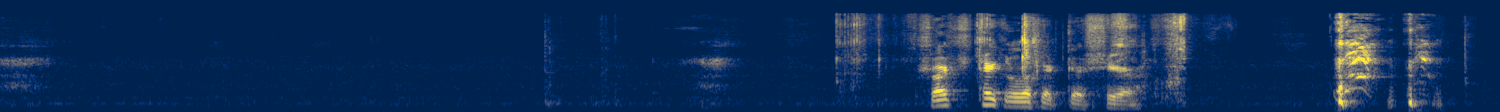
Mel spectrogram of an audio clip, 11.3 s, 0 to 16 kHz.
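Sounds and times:
speech: 0:07.0 - 0:08.7
person coughing harshly: 0:10.0 - 0:10.9.

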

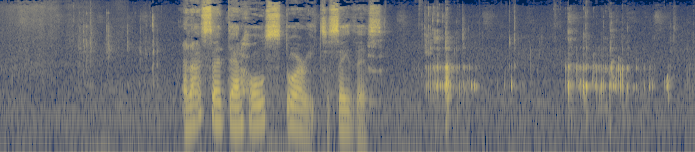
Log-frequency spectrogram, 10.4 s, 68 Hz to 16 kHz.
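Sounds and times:
speech: 0:02.8 - 0:05.8
sipping and swallowing water: 0:06.3 - 0:10.4.

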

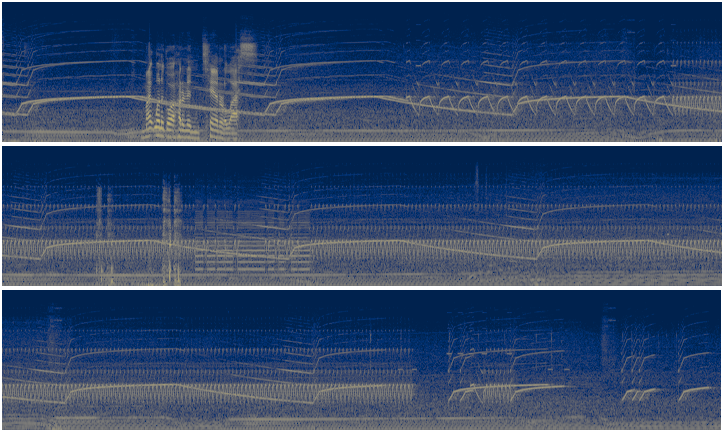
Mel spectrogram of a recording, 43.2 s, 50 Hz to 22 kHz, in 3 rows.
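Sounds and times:
police car siren responding code three: 0:00.0 - 0:40.4, 0:41.0 - 0:43.1
speech: 0:02.8 - 0:05.1
short harsh horn-like blast of police car: 0:17.4 - 0:20.8.

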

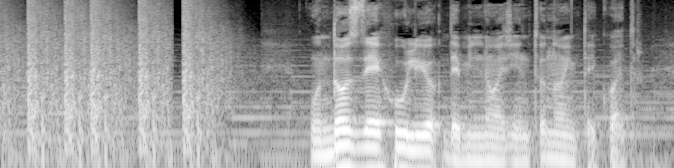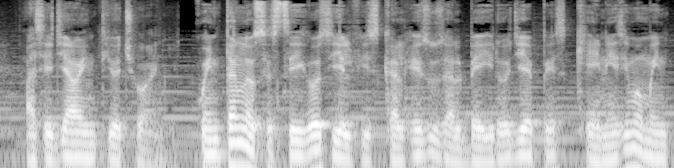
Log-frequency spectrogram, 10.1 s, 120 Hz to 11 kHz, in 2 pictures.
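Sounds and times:
burst of gunfire: 0:00.0 - 0:01.9
speech: 0:02.3 - 0:10.1.

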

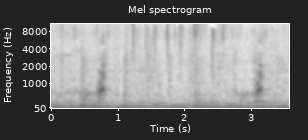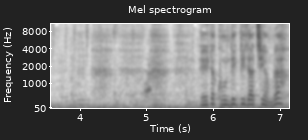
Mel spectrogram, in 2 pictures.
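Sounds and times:
rushing noise: 0:00.0 - 0:07.1
dog barking while tracking a scent along a road: 0:00.7 - 0:00.9, 0:03.0 - 0:03.3
speech: 0:05.8 - 0:07.1.

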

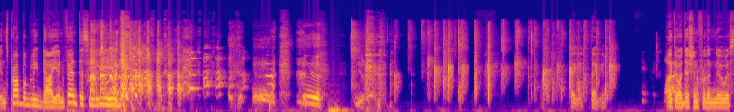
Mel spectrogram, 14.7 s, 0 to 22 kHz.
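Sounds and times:
speech: 0:00.0 - 0:02.8, 0:06.2 - 0:06.6, 0:11.5 - 0:12.3, 0:13.3 - 0:14.6
people chuckling: 0:01.8 - 0:08.0
people groaning: 0:04.6 - 0:07.6
applause as a few people clap: 0:07.0 - 0:12.4.

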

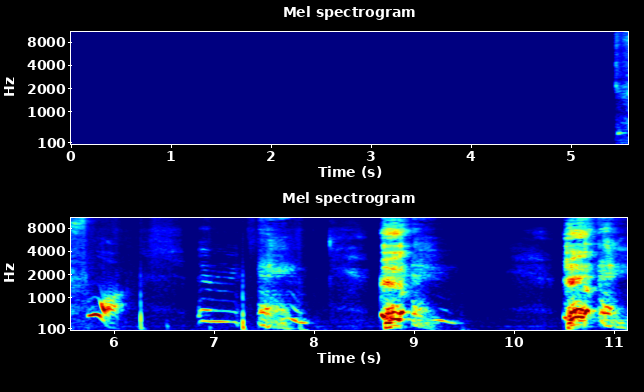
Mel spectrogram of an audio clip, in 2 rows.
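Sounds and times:
faint breathy sounds: 0:06.3 - 0:06.8, 0:08.1 - 0:08.6, 0:09.9 - 0:10.5
speech: 0:06.8 - 0:08.0, 0:08.6 - 0:09.4, 0:10.5 - 0:11.1
person coughing with rough throat-clearing: 0:07.4 - 0:08.0, 0:08.6 - 0:09.5, 0:10.5 - 0:11.1.

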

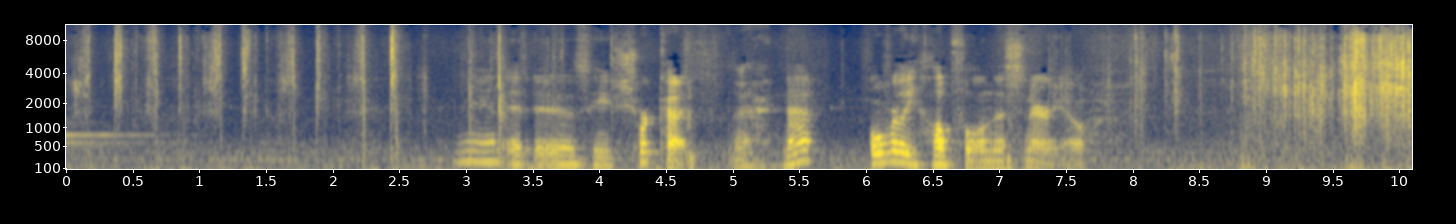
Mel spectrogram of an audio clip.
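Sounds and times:
deck of playing cards shuffled during a card game: 0:00.0 - 0:04.8, 0:07.8 - 0:10.0
speech: 0:03.0 - 0:07.8.

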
